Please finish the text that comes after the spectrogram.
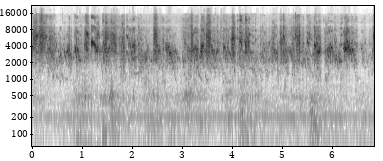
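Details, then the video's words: Budgerigars in a group keep up rapid, scratchy chirps and squawks in irregular bursts, a busy flock chatter with a faint constant hum in the background. "Cute Budgies Chirping Sounds"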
